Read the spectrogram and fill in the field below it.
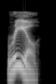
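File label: "reel", English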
